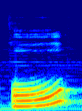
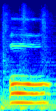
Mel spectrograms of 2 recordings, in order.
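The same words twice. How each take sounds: First: The pitch rises like a question. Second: The pitch stays high and level. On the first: "like question what?" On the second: "do re mi fa sol"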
